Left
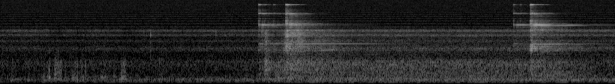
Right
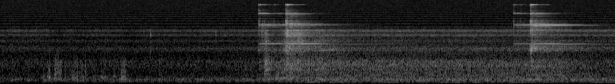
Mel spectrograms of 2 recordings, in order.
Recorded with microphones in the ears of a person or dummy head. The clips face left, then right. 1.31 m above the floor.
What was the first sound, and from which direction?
A bicycle bell, 25° left (ahead or behind).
